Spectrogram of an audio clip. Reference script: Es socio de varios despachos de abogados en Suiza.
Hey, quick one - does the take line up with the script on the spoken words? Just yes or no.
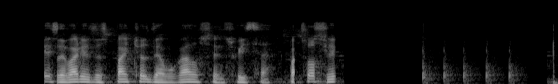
no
